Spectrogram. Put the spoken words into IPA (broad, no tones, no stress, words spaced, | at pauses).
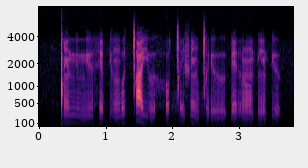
ǃẽmʲɘmʲɨhe pʲɛŋʷɨǀa jɯ hoɡ͡ǀeʃẽ ɡ͡ǀɘɾʲɯːʔe rõːpʲẽpʲɯ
